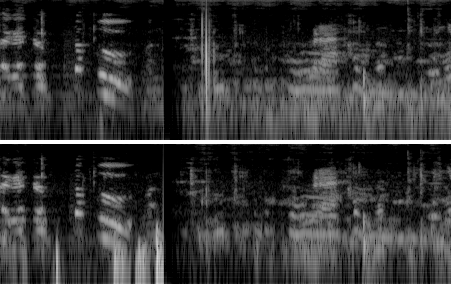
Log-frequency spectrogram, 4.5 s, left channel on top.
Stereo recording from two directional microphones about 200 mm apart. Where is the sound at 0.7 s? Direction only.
Centre (ahead or behind).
